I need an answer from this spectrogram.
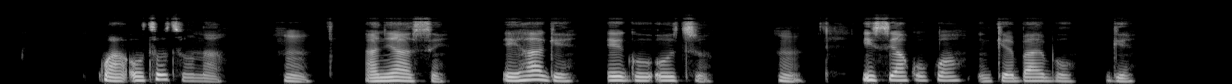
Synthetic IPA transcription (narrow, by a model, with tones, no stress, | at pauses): kʷa˨ʊ˨tʊ˦tʊ˨na˨ | h̩˨ | a˨ɲɪ˦a˨sɪ˨ | ɪ˨ɦa˦ɡɪ˨ | e˦ɡʊ˦ʔo˦tu˨ | h̩˨ | i˦si˦a˦kʷʊ˦kʷɔ˦ŋ̩˨ke˦ba˦ɪ˦bʊ˨l | ɡɪ˦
